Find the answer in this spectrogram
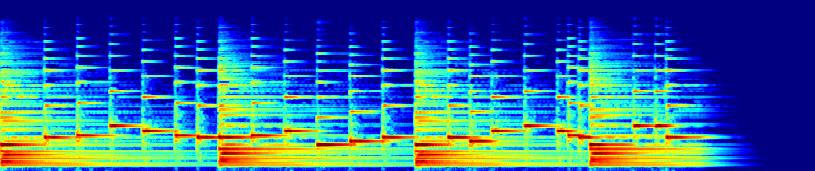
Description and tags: A short piano melody.
piano-chords, music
